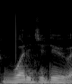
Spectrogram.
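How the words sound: The words run together as one chunk.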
